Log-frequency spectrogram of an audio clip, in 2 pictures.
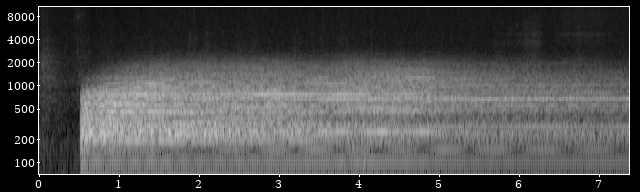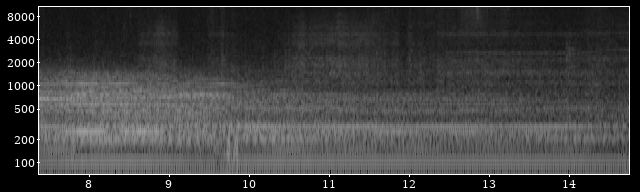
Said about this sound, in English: So with that said, I invite you as I sound the gong today to drop into 30 seconds of silence in love.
